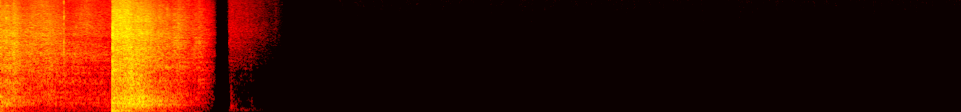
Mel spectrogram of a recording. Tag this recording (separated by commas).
Sliding door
